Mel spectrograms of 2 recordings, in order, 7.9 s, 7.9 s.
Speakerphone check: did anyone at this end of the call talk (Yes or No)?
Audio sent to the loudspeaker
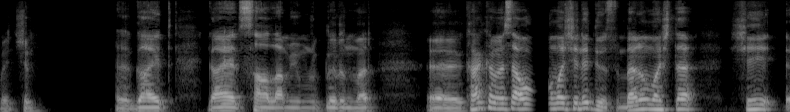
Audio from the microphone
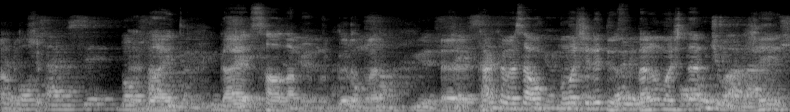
Yes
